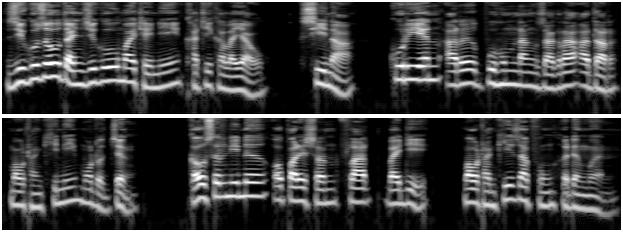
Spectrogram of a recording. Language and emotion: Bodo, neutral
